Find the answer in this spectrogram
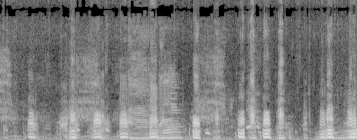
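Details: A flock of ducks being fed on a village duck farm in Andhra Pradesh, India, quacking loudly in rapid, uneven bursts of harsh nasal notes, about four per second, several birds calling over one another.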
